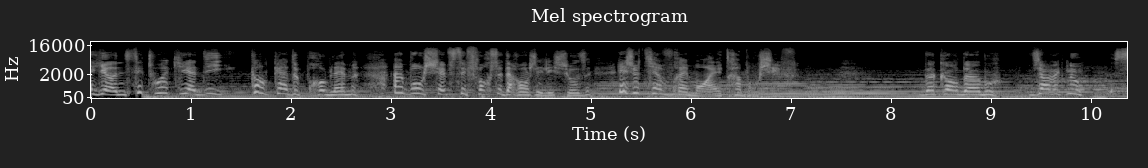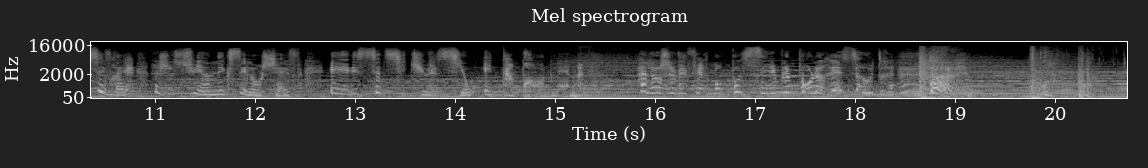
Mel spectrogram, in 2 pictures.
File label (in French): dessins animes; garde du lion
